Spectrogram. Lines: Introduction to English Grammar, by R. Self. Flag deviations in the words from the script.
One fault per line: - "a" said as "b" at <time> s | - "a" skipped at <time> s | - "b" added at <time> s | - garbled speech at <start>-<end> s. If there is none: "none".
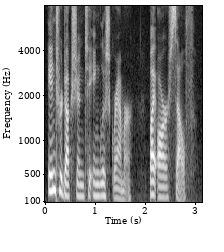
none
